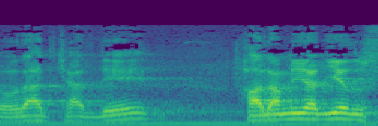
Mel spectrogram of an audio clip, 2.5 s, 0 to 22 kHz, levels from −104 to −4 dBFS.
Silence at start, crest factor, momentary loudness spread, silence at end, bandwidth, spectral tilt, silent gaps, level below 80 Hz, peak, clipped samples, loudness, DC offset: 0 s; 18 dB; 23 LU; 0 s; 10.5 kHz; -4.5 dB/octave; none; -46 dBFS; -6 dBFS; under 0.1%; -25 LUFS; under 0.1%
